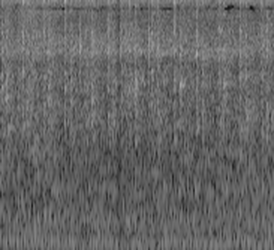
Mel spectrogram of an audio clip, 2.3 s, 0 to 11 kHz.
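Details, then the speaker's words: 1986 Chevrolet Caprice box body at idle: rough, uneven low puffing knock like exhaust escaping; owner suspects leaking intake manifold gaskets never fixed or a donut gasket, not confirmed. "that may be why we hear a lot of that noise too"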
